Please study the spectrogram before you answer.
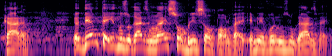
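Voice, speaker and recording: Gravelly fast-talking man telling stories. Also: fairly high pitch, expressive. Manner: slangy, emotional, packed with fillers. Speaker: podcast guest. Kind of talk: casual storytelling.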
